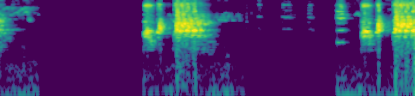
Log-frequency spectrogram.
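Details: Farm quail recorded in a natural setting, giving two loud, harsh, broadband bursts about two seconds apart, each made of several rapid rasping pulses, with a faint scratchy sound at the start.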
